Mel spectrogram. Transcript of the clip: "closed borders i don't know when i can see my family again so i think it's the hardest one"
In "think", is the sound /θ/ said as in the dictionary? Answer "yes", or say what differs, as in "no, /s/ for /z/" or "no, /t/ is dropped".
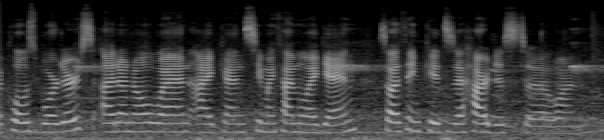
yes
